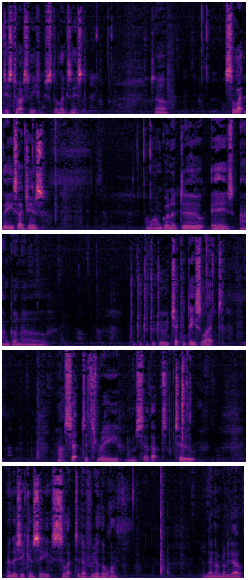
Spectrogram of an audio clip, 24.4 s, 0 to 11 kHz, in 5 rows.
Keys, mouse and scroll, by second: 1.1 middle click, 2.0 middle click, 3.9 click, 5.3 alt+click, 7.7 click, 11.1-12.7 drag, 13.8 click, 16.3 click, 17.8 2, 18.1 Return, 21.7-24.3 middle drag.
